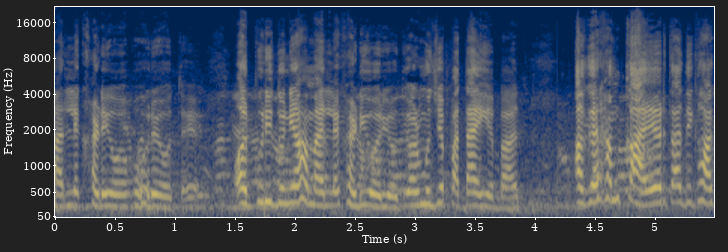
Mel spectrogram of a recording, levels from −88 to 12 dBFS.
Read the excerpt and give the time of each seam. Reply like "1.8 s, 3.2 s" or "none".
4.1 s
